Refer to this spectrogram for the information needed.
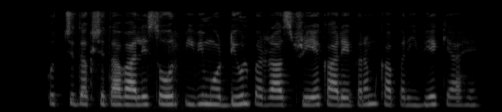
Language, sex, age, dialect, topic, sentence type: Hindi, female, 18-24, Hindustani Malvi Khadi Boli, banking, question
